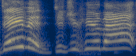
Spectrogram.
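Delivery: shrill, high-pitched, loud shout. Retelling calling to the listener after a woman's remark, retelling a yell. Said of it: "you don't have to yell".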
